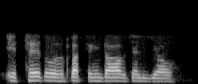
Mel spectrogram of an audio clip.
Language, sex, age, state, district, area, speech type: Dogri, male, 30-45, Jammu and Kashmir, Reasi, rural, conversation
